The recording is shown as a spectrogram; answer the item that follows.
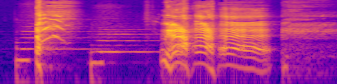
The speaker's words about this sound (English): You cough on them and say, uh-oh, looks like you have it too now.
